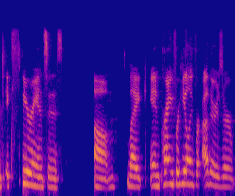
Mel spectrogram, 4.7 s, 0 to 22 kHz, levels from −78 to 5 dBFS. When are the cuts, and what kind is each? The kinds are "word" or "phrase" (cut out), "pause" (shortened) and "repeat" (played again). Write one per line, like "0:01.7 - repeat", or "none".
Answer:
0:02.4 - pause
